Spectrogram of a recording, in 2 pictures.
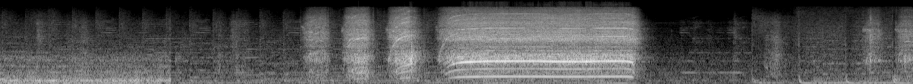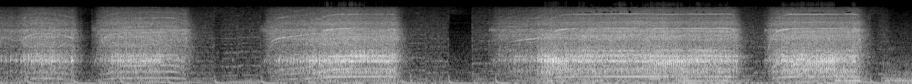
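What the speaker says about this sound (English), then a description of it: "using your drill and your 3/8 inch drill bit," A power drill with a 3/8-inch bit whines in repeated bursts, drilling holes in a Traxxas X-Maxx RC truck bumper, starting and stopping several times, loud and close, with short pauses between runs.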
